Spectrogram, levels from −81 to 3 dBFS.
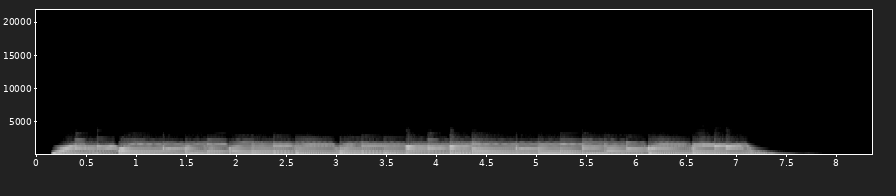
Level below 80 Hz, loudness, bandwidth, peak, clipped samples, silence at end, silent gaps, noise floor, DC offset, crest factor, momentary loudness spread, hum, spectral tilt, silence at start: -64 dBFS; -26 LUFS; 3.6 kHz; -10 dBFS; under 0.1%; 0.95 s; none; -89 dBFS; under 0.1%; 16 dB; 4 LU; none; -8 dB/octave; 0.15 s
